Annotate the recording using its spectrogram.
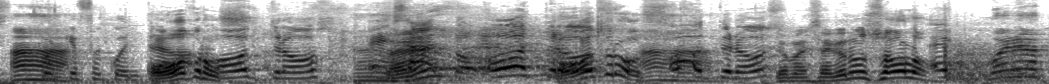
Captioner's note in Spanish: risas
